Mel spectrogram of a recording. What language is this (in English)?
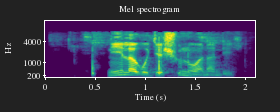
Taita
